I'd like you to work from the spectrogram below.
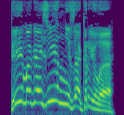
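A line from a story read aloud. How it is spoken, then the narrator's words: Shouting. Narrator (Russian): крикнул кто-то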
